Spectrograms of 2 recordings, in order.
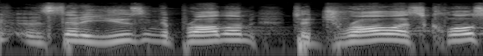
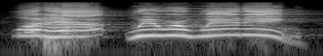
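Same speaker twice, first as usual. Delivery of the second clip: put-on loud, much higher whining baby; little baby; 12 semitones higher, 10 dB louder than usual. Player stunned by the interception, whining like a baby. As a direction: whine like a crying baby. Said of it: "Like a little baby".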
